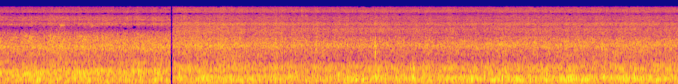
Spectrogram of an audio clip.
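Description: Fast-flowing water rushing steadily down a narrow channel.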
